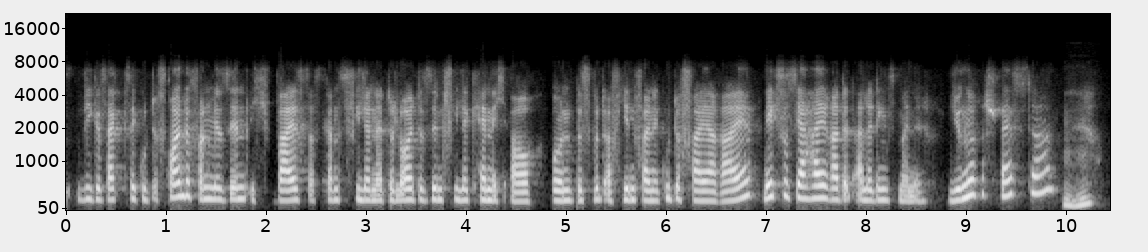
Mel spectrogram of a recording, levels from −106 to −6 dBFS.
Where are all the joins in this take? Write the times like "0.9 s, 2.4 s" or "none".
1.8 s, 2.5 s, 4.8 s, 6.9 s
